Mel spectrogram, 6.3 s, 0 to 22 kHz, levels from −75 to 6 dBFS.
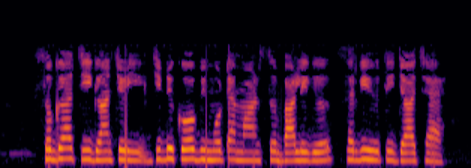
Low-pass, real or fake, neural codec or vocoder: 7.2 kHz; real; none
